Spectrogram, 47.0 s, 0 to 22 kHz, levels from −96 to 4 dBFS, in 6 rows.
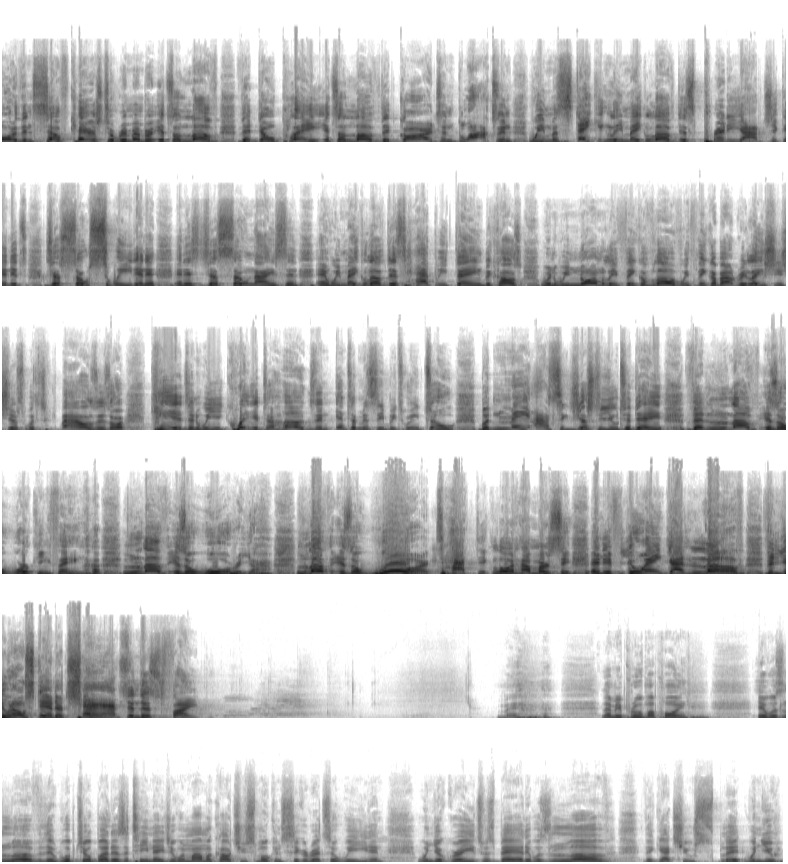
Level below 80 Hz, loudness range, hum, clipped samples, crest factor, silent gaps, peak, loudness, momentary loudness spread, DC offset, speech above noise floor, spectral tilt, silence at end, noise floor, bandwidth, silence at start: -52 dBFS; 13 LU; none; under 0.1%; 16 dB; none; -4 dBFS; -20 LUFS; 15 LU; under 0.1%; 54 dB; -4 dB/octave; 0.05 s; -74 dBFS; 17.5 kHz; 0 s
